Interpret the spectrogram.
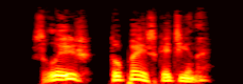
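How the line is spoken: Shout. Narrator (Russian): крикнул Иван Дмитриевич

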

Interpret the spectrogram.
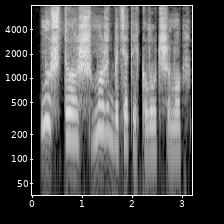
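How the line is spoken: Resigned sigh. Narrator (Russian): покорно вздохнул Дезавенель

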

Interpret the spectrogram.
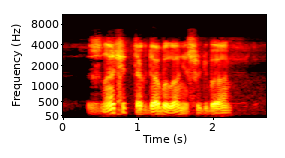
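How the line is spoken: Quiet. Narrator (Russian): негромко сказал он

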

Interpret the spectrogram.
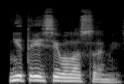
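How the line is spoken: Angry snap. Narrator (Russian): сердито огрызнулся Бабкин

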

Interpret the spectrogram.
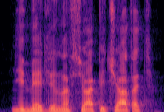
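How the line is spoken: Familiar voice shouting. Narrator (Russian): прокричал голос, знакомый обоим полицейским

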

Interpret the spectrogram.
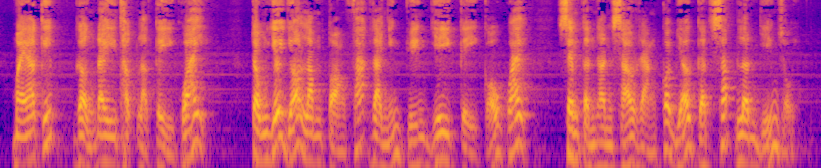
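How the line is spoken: Loud burly man's voice. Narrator (Vietnamese): một người trong đám trạc tuổi tam tuần, có thân hình vạm vỡ khô kệch, lớn tiếng nói

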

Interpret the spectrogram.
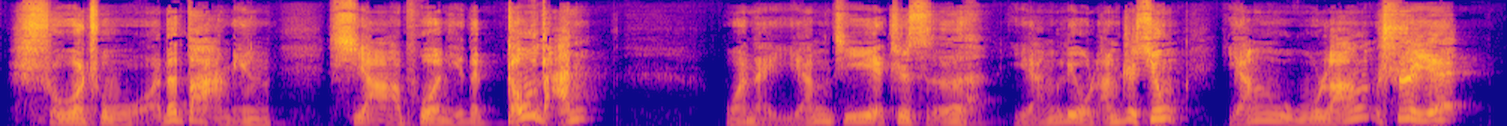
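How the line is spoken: Hearty laughter. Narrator (Chinese): 和尚哈哈大笑

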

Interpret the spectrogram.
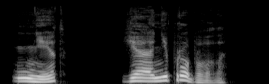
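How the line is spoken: Frightened answer. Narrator (Russian): отвечает испуганно, будто я намерен отчитать ее за какой-то проступок

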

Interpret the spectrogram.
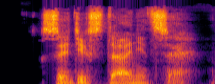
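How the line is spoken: Muttered under breath. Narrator (Russian): пробормотал отец себе под нос

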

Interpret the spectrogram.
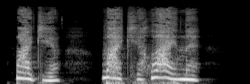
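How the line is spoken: Whisper. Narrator (Russian): прошептала подруга

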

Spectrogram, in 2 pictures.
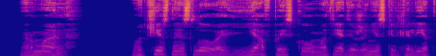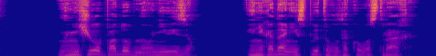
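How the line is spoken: Quiet reply. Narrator (Russian): Один из парней поднял глаза на полицейского и тихо ответил

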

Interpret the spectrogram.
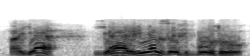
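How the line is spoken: Father yelling after. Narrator (Russian): завопил вслед отец

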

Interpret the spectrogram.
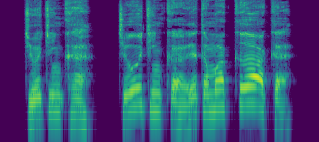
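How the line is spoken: Nasal whine. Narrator (Russian): гнусавит Минька

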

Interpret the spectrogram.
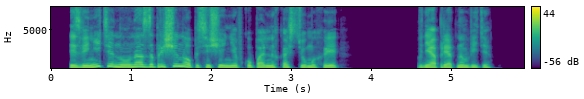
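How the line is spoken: Man, lordly unhurried tone. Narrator (Russian): мужчина, лет 30, вальяжным тоном заявляет

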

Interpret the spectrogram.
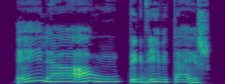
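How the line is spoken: Laughing. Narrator (Russian): Засмеялась она

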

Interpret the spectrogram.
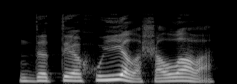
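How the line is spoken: Growling. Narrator (Russian): рыкнул Пи-3

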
